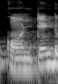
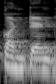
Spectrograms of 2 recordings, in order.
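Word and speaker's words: content: दो तरीके से इसका प्रोनाउंसिएशन होता है, एक तो हम कंटेंट बोलते हैं और एक हम कंटेंट बोलते हैं। दोनों दो प्रकार से प्रोनाउंसिएशन किया जाता है, लेकिन बट स्पेलिंग इसकी सेम ही रहती है।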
